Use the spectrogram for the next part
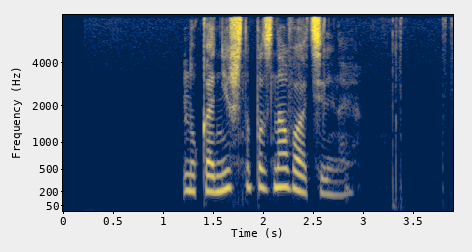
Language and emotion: Russian, neutral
